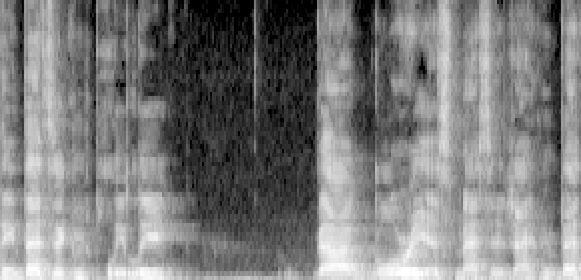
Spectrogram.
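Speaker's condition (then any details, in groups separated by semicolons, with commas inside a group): Cerebral palsy; speaks slower at times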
